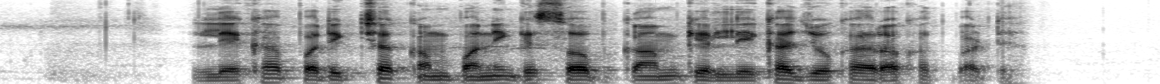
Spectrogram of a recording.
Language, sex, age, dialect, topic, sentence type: Bhojpuri, male, 18-24, Northern, banking, statement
